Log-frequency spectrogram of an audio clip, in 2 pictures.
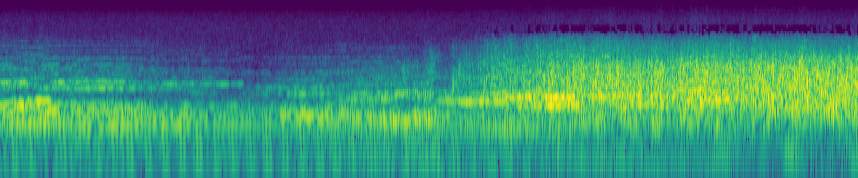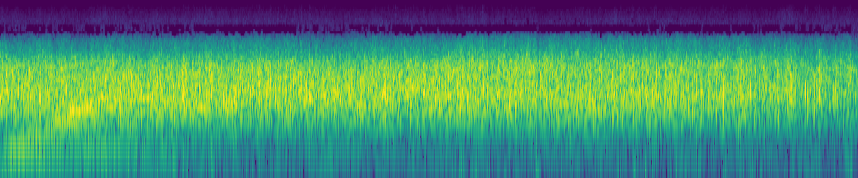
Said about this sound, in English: I heard all that applause outside. You killed them. They loved you, huh? Ah, that was for ….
